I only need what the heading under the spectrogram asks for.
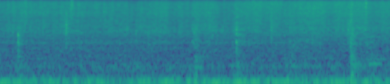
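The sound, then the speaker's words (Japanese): Onions sizzle as they are stir-fried in a pan for hashed beef rice: a faint, steady hiss with soft crackles and a low hum running underneath, and no voices. “で、そのハヤシライスを作るための玉ねぎを今めちゃめちゃ炒めてる。”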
